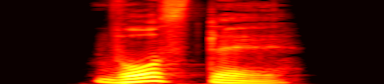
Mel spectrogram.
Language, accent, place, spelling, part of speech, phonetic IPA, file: German, Germany, Berlin, wurstel, verb, [ˈvʊʁstl̩], De-wurstel.ogg
- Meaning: inflection of wursteln: 1. first-person singular present 2. singular imperative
